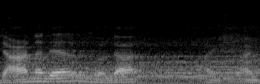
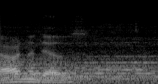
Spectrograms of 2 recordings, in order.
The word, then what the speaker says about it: Dardanelles: and the Straits of is it darn Adele Giada I pronounced it wrong the first time the Bosphorus and the Straits of the Dardanelles would now be open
